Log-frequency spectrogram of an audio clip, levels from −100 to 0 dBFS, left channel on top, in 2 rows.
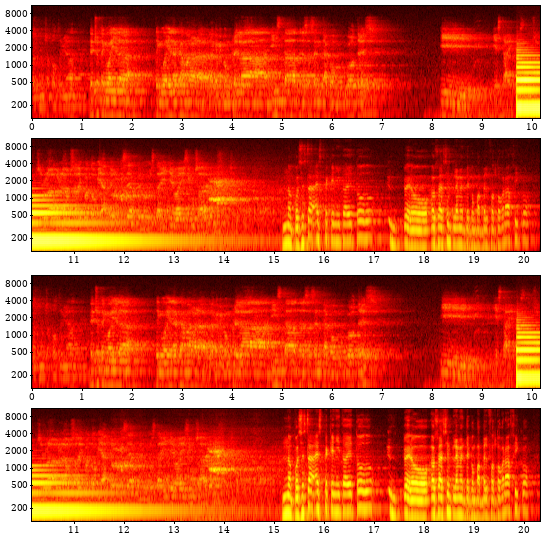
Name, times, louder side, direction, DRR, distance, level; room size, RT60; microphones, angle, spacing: voice 1, 0.0-2.0 2.5-6.9 8.2-14.2, left 1 dB, 55° left, 5.0 m, -39 dB
Car, 7.8-17.3, right 1 dB, 75° right, 3.0 m, -42 dB
sound 1, 9.7-13.2, left 3 dB, 10° left, 0.3 m, -22 dB
voice 2, 15.2-17.0 17.3-20.1, right 5 dB, 55° right, 0.4 m, -29 dB
26.5 x 14.5 x 3.2 m
head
